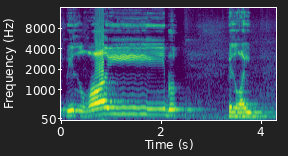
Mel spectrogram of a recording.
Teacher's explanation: یہ حروف لین ہے، جلدی سے ادا کریں گے، غین کو پر پڑھیں گے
